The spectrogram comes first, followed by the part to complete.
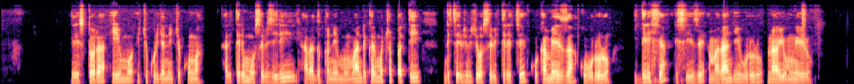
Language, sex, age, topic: Kinyarwanda, male, 25-35, finance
